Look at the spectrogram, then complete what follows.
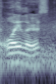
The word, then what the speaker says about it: Euler: He'd been thinking about Euler's formula, which is a way of forming a circle, or I'm sorry, it's Euler's. It's spelled Euler, E-U-L-E-R, but it's pronounced Euler.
